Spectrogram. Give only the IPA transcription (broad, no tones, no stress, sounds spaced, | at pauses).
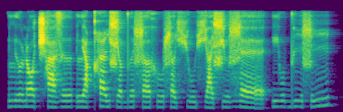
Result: lʲ u ɳ ɔ t͡ʃʰ a z ɘ | lʲ a qʰ i ɕ ɐ d̪ ɘ ɬ ɐ x u ɬ ɐ ç u ç a ɕ ɨ ɮ ɛ | j u d̪ i ɬ i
